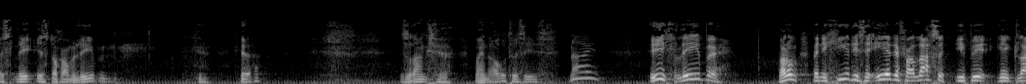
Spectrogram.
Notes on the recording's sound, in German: im Gemeinde-Zentrum in Berlin aufgenommen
